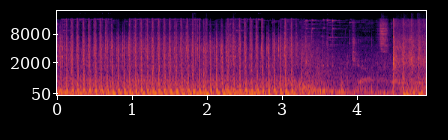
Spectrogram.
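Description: Dense bursts of rapid automatic gunfire from the Black Ops 6 video game, loud and continuous, with rattling shots tapering into a scattered firefight.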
